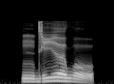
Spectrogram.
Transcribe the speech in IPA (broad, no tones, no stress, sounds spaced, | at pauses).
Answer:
n d i ə̯ w o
